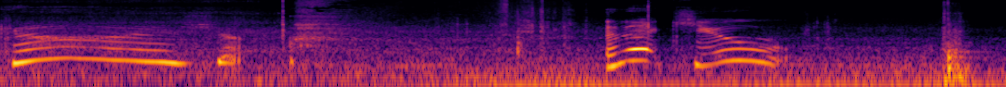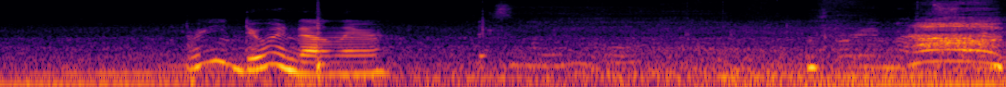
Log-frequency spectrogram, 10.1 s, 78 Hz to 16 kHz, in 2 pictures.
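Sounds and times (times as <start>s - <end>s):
car engine hum inside cabin: 0.0s - 10.0s.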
